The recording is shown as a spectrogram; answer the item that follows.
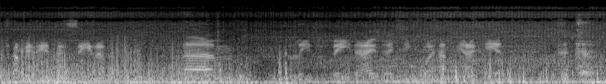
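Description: Wind buffeting the microphone in a steady low rumble, with short high-pitched calls over it and one longer, wavering call about two seconds in.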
